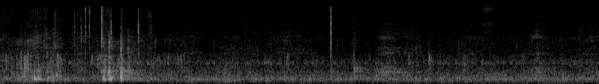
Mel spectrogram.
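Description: Mountain bike riding along a trail: steady tyre and wind noise, with a few knocks and rattles from the bike and a single sharp click about three seconds in.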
